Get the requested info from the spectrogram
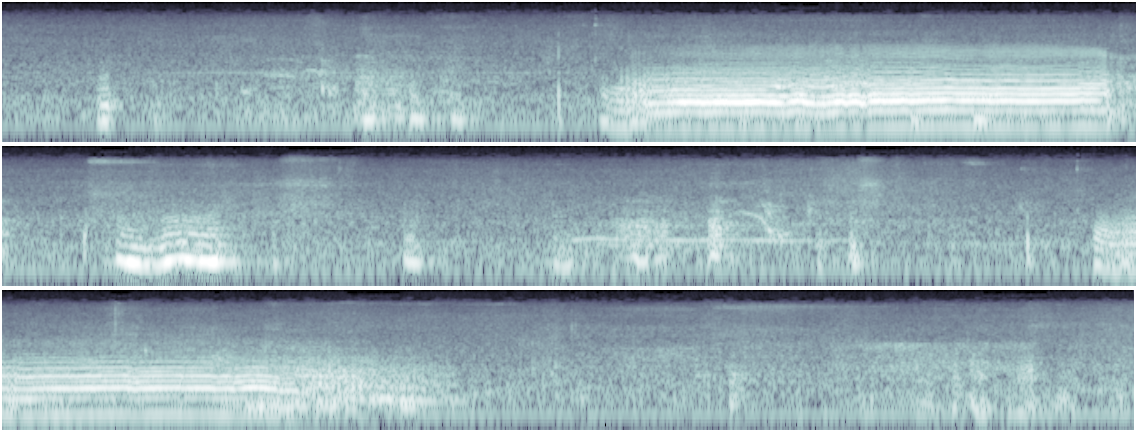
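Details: Several pug dogs asleep together in a pile, one giving two long, loud, buzzy snores about eight seconds apart, each a rich wavering drone of two to three seconds, with soft sniffles and breathing between them.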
